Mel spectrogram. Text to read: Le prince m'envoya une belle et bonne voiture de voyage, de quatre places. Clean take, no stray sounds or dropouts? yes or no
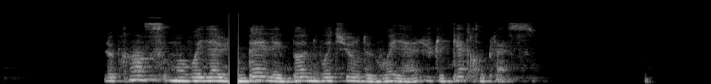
no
